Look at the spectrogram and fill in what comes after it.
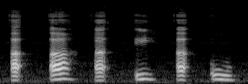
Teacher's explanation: حمزہ کی آواز حلق کے آخری حصے سے آئے گی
